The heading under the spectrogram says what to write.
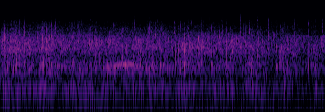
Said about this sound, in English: Can somebody put your hands together this morning and give Jesus a hand clap of praise?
